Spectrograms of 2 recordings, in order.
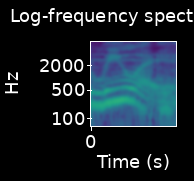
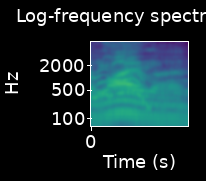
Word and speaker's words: Lila: We've climbed all this way, but there's still no sign of where Leela is. I called her Lyla because I didn't pronounce her as Leela in here.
